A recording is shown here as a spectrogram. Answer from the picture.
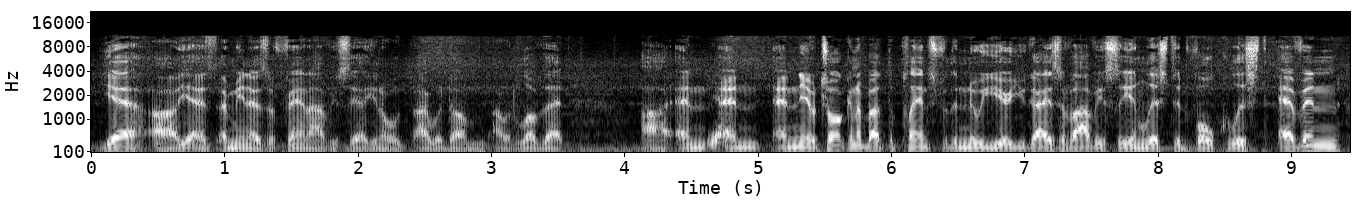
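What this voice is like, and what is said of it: Long Island New York accent. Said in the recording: “my Long Island accent ... hard for me to pronounce in my Long Island accent”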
